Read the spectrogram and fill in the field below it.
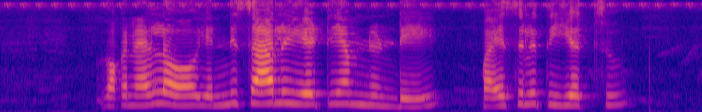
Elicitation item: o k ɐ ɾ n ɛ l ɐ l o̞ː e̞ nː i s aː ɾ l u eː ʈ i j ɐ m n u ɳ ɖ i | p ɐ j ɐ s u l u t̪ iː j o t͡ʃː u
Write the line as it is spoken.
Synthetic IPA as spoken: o k ɐ n ɛ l ɐ l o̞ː e̞ nː i s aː ɾ l u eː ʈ i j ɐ m n u ɳ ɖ i | p ɐ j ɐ s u l u t̪ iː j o t͡ʃː u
